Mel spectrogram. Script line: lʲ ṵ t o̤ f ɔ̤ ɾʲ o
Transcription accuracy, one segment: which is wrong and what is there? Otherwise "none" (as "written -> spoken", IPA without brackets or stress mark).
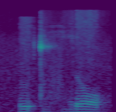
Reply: ɔ̤ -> o̤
